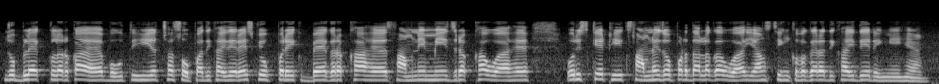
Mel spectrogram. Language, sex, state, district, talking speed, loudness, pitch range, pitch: Hindi, female, Haryana, Jhajjar, 255 wpm, -13 LUFS, 200-220 Hz, 210 Hz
